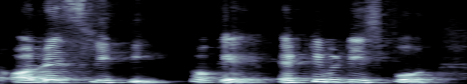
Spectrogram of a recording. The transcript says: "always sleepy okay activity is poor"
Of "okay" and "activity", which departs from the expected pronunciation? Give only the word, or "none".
activity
